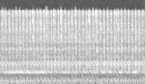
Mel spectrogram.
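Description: A faint, steady buzz with a rapid, even pulse and a held mid-pitched tone.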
